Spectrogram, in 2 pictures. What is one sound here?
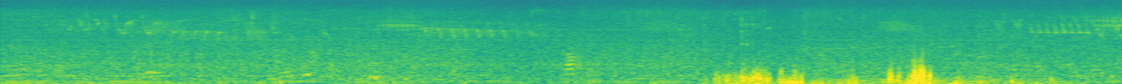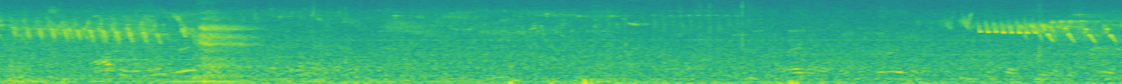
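Birds chirp and trill in the trees outdoors.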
